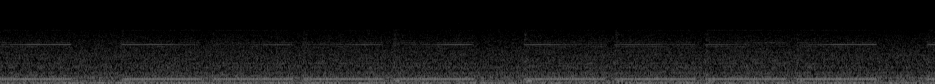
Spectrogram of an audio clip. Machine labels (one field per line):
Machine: slide rail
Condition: normal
